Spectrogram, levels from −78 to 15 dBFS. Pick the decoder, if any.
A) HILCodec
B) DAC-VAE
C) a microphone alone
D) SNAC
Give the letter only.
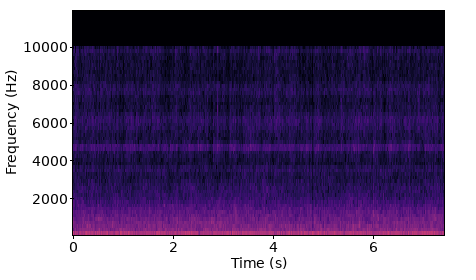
D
